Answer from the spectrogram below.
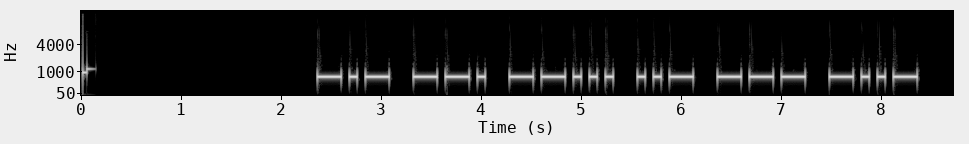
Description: Morse code, heard as a keyed tone, about 15 wpm, 700 Hz. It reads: KG7UOX
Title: USA Call Signs - 6 Characters - Repeated 2x - 15wpm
